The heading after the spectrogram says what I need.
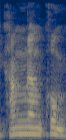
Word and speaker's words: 강낭콩: 어원을 인식하지 않고 받침의 소리가 변화한 대로 발음하면서 이러한 언어 현실을 그대로 반영하여 강낭콩, 이것을 이제 표준어로 수용했다.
